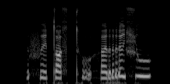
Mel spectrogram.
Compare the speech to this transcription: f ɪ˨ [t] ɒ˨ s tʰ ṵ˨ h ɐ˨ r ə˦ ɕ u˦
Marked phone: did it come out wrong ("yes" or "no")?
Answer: no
